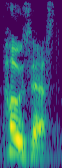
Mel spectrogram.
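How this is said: It is said with an exaggerated Southern pronunciation. The speaker calls it wrong. "Don't pronounce it possessed. People are going to think you're crazy or from the deep, deep south"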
